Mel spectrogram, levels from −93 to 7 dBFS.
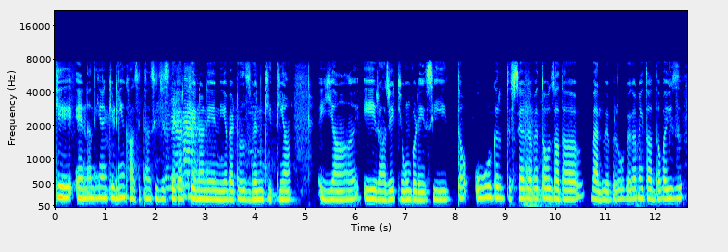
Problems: constant background noise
